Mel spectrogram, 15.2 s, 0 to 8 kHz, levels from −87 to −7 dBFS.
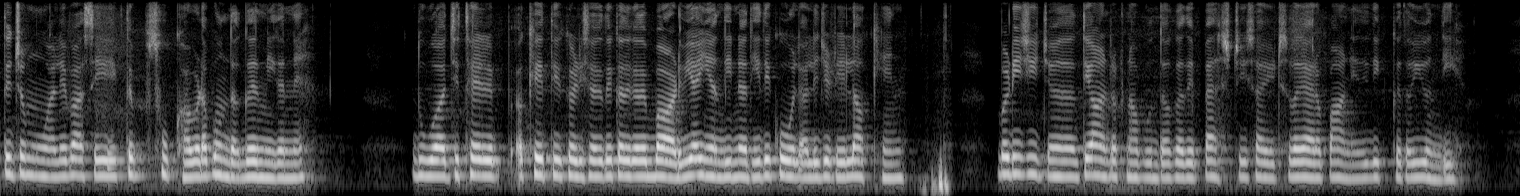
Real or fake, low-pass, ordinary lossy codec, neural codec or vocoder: real; none; none; none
